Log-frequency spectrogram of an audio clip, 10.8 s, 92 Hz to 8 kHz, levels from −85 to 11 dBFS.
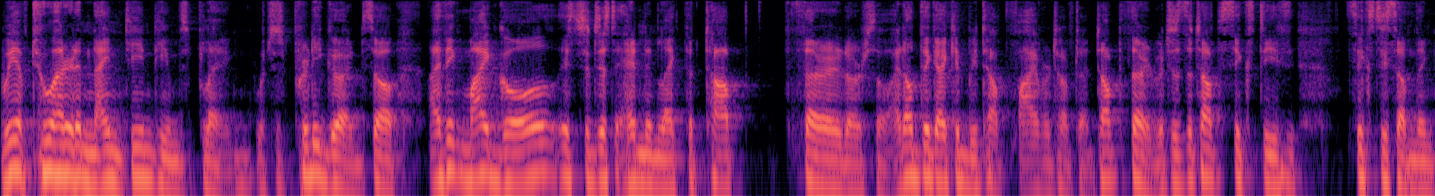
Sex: male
